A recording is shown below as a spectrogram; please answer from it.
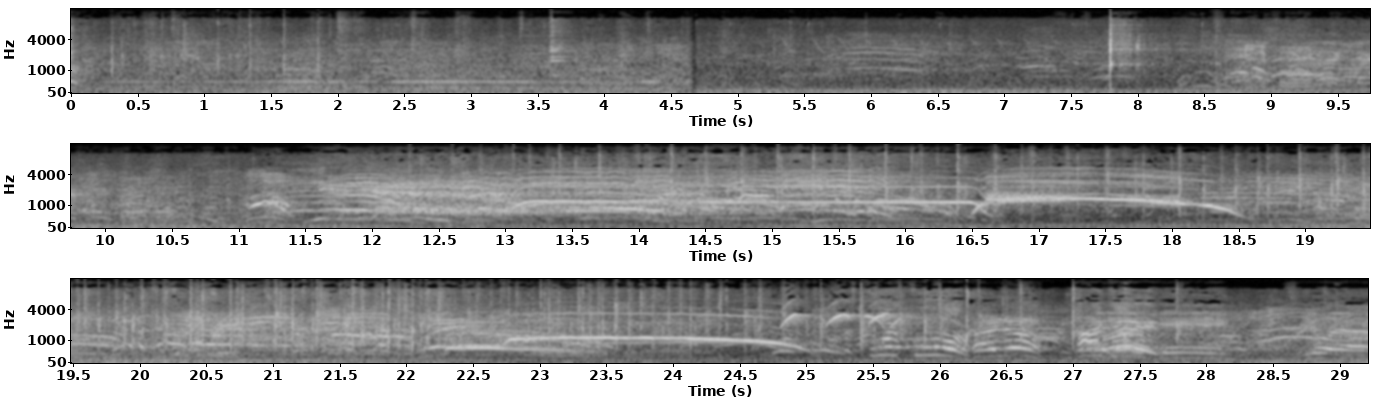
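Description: Spectators at a youth baseball game shouting and cheering, with many overlapping yells and several long held calls, loudest in the second half. A single sharp crack comes about eight seconds in.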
